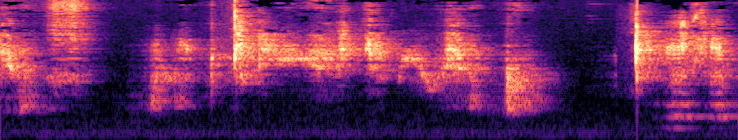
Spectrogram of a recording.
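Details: A talking budgerigar from Poland, entered in a talking birds championship, chatters mimicked speech. The phrases are high, rapid and warbling, run together in bursts and separated by short pauses, ending in a sharp click-like note.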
